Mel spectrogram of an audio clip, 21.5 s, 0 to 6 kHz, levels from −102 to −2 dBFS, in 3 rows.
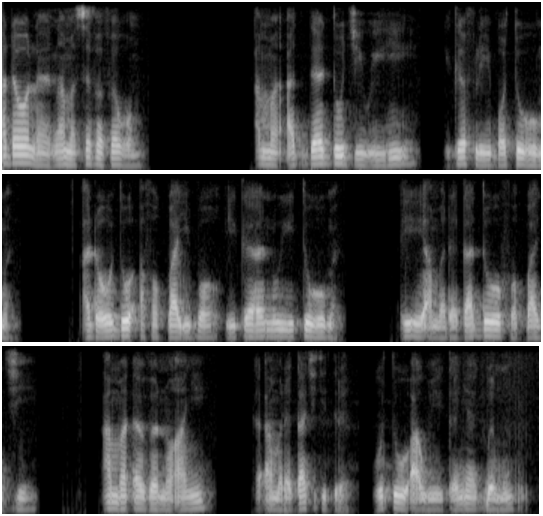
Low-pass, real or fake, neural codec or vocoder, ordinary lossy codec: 5.4 kHz; fake; vocoder, 22.05 kHz, 80 mel bands, Vocos; Opus, 64 kbps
